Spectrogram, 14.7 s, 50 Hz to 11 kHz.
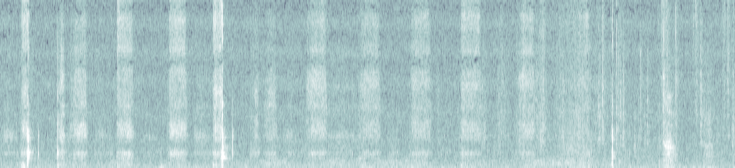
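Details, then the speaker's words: A 2-week-old baby has the hiccups, with soft, brief catching sounds at about 15 a minute against faint room noise; hiccups. "Somebody has the hiccups again. So I just ate breakfast. Now I have the hiccups."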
